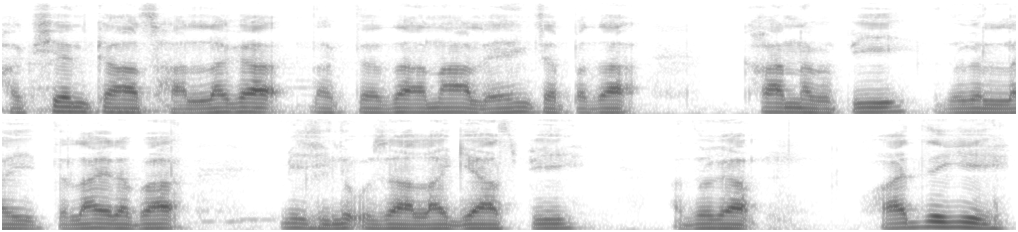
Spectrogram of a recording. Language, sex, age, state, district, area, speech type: Manipuri, male, 30-45, Manipur, Bishnupur, rural, spontaneous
